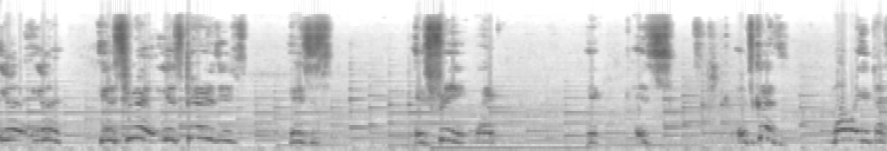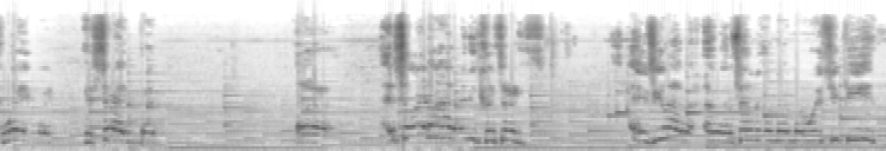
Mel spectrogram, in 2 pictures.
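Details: Dysarthric speech in an adult man with cerebral palsy who uses a wheelchair.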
